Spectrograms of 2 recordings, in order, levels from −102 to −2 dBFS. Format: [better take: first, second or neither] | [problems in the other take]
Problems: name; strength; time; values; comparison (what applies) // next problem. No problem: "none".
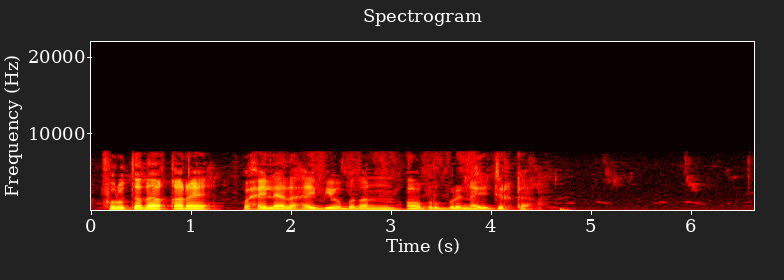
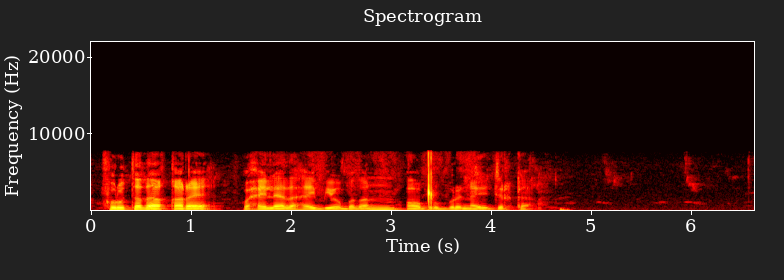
first | background sound (Finger snapping); 4 dB below the speech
